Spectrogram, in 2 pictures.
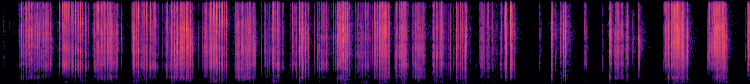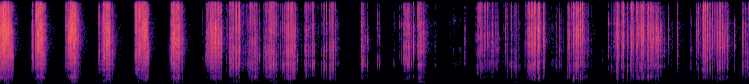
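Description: Long nails scratch and rub a solid, hand-sized, yellow beeswax candle with a honeycomb texture while it is turned in the hands. The result is a fast, uneven run of short, dry scraping strokes that are bright and hissy, with almost no low end.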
